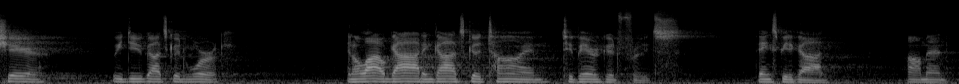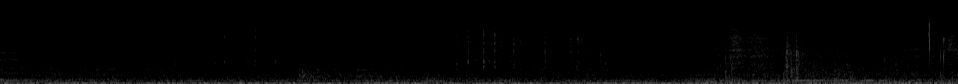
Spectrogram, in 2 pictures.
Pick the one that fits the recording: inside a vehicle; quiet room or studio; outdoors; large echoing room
large echoing room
